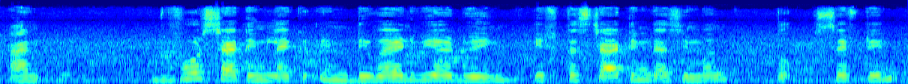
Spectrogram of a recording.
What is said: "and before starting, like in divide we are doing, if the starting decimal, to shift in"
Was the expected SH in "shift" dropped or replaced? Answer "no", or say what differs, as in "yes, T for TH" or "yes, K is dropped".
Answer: yes, S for SH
